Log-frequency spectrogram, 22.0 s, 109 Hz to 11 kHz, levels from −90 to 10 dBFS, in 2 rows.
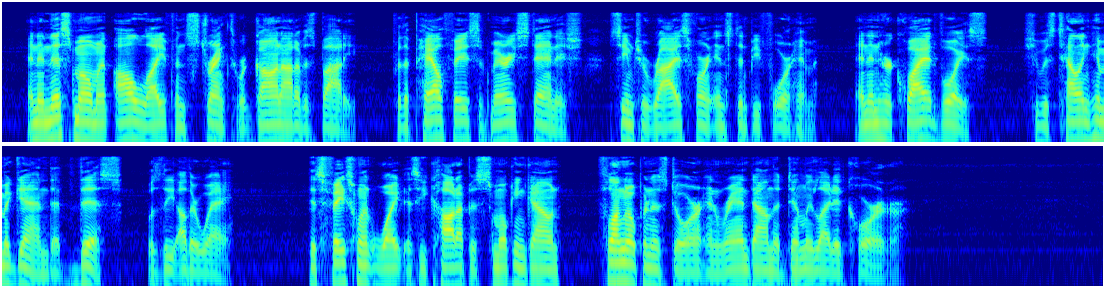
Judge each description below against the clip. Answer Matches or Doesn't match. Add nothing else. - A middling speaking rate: Matches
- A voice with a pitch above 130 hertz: Doesn't match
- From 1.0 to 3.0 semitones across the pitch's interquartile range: Matches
